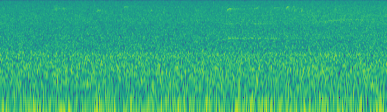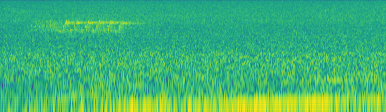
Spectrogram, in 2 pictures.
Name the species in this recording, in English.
House Wren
